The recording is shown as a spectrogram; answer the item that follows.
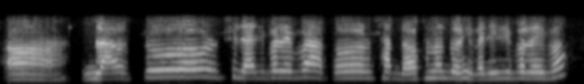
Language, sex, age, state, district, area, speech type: Assamese, female, 45-60, Assam, Jorhat, urban, conversation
